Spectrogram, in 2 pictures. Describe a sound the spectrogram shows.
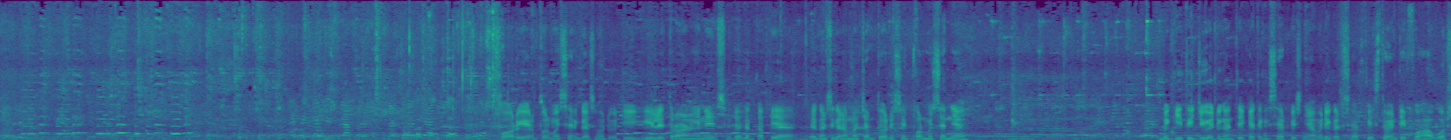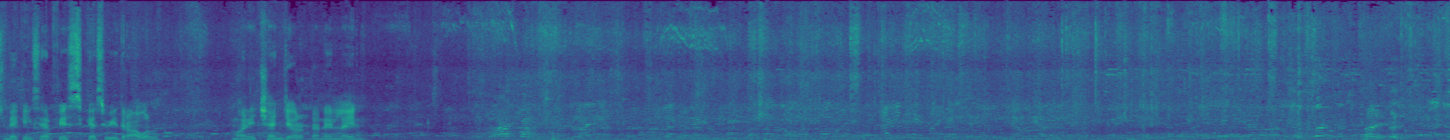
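A crowd of people chatters outdoors.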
